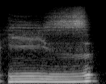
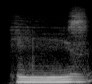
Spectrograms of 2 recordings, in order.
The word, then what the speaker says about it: he's: pronounce it I'm he's this becomes a z sound he's he's a long e he's eating she's she's again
